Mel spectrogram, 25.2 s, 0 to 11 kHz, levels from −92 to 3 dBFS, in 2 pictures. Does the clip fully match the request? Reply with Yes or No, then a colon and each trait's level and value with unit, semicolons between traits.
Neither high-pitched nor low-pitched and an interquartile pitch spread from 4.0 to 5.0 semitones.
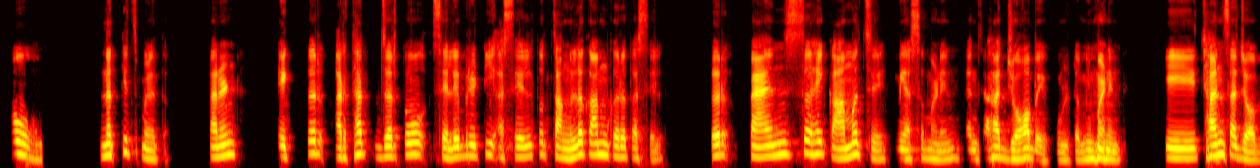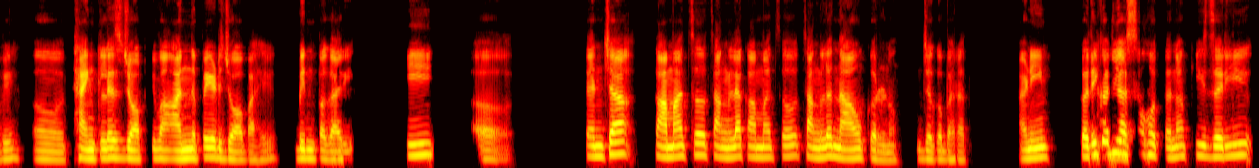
Yes: medium, 150 Hz; average, 4.7 semitones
